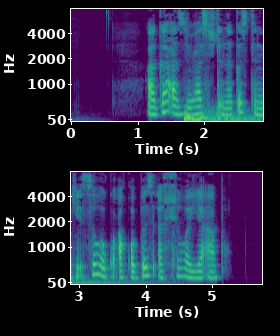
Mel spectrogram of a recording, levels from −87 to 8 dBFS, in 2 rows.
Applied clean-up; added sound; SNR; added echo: none; Boom; 6 dB; none.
